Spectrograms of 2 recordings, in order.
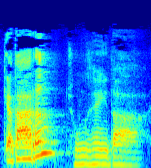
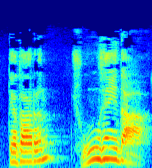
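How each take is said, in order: First: The word 깨달은 carries the strong emphasis. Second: The word 중생 carries the strong emphasis. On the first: The awakened being is in fact a buddha. "깨달은, 아주 강조했어" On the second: Though awakened, it is still an ordinary being. "중생을 좀 힘있게 발음하면"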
